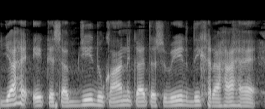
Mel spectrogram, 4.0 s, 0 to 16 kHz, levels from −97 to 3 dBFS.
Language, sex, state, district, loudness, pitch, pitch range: Hindi, male, Jharkhand, Ranchi, -21 LUFS, 135 Hz, 125-145 Hz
